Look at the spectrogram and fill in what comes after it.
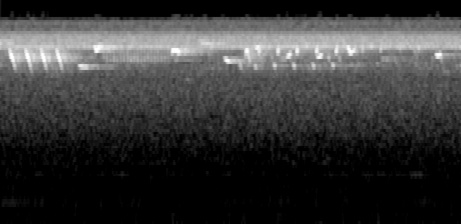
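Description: Small songbirds singing: runs of quick, high chirping notes, some in rapid series of about five a second near the start and scattered notes later, over a faint steady low hum.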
